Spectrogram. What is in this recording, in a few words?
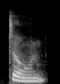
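"toneburst", Indian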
